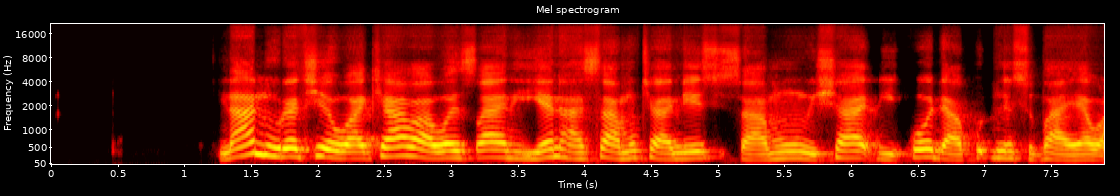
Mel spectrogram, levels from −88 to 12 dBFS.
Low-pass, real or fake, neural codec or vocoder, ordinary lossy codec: none; fake; autoencoder, 48 kHz, 32 numbers a frame, DAC-VAE, trained on Japanese speech; none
